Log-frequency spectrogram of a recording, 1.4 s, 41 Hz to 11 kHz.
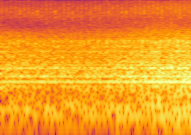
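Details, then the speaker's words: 2014 Buick Encore 1.4L turbo, after fixing squeal, rough running and lean code with work on the wastegate solenoid and throttle body gasket: smooth steady idle with no squeal, hiss or misfire; runs much better. "so there it is back together and running runs much better now"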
